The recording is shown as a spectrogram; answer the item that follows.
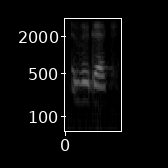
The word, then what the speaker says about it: Ludeke: Jessica Ludick. – You say your first name is Jessica? – I'm sorry, yes, Jessica. – What's your last name? Rubik? – Ludek, L-U-D-E-K-E. – Spell it again for me again. – L-U-D-E-K-E. – E-K-E.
